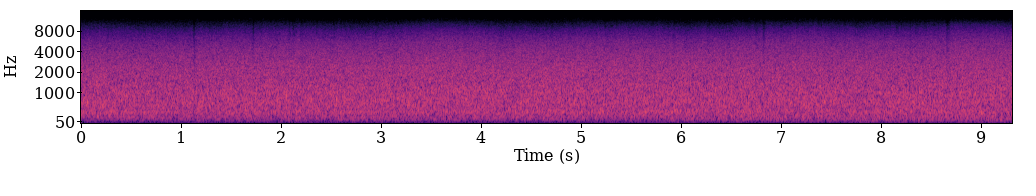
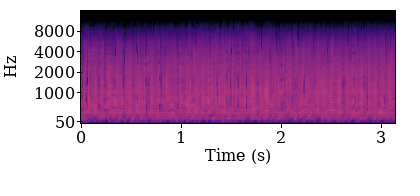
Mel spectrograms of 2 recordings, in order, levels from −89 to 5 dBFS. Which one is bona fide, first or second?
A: first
